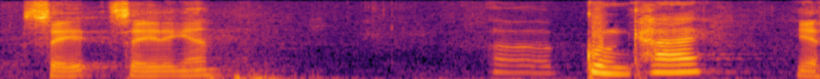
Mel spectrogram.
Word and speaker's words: 滚开: Well, to be gentle, you can just say 滚开, or Wait, how do you say it? 滚开.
